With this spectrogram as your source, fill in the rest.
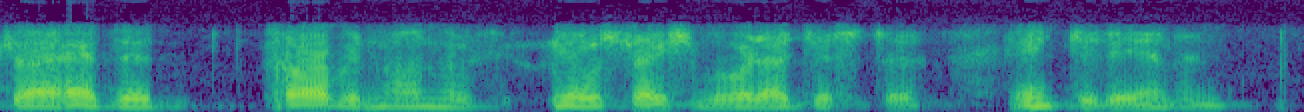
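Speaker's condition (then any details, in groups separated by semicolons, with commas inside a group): Parkinson's; symptoms began about 20 years ago, slowly progressive, out of business about 20 years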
